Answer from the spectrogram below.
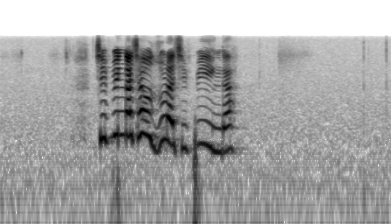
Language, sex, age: Venda, female, 23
